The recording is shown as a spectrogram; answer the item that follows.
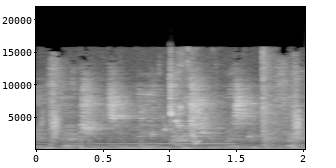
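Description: Half a cup of water poured from a glass measuring cup into a large empty skillet, splashing and dripping, over background music with a steady deep beat.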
